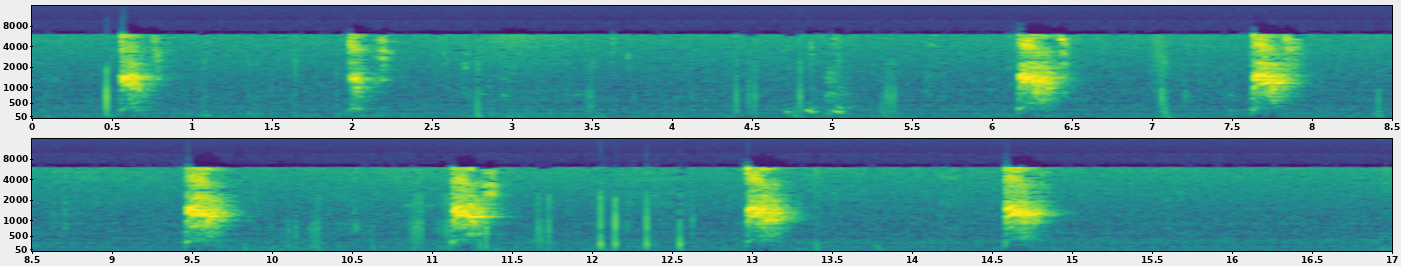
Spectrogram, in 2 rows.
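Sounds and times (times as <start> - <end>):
dog barking: 0.6 - 1.0, 2.0 - 2.4, 6.2 - 6.6, 7.7 - 8.1, 9.5 - 9.9, 11.2 - 11.6, 13.0 - 13.4, 14.6 - 15.1.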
